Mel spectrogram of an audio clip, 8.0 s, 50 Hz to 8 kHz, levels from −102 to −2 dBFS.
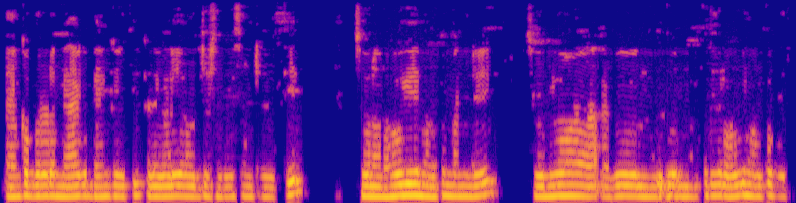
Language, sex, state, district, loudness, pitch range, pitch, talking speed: Kannada, male, Karnataka, Dharwad, -17 LUFS, 150-160 Hz, 155 Hz, 145 wpm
